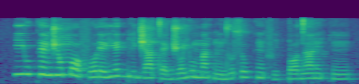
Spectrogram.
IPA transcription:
ju˦kɛ̃˦d͡ʒɔ̃˦ mɔ˦˨fo˨˦ ɾe˧ je˦ ɡ͡bi˦˨d͡ʒa˧tɛ˨d͡ʒo˨˦ ju˦˨mã˧ k͡pĩ˨du˨˦su˦ kĩ˧fi˨ k͡pɔ˨˦dã˦ɾĩ˦ kĩ˧

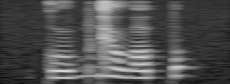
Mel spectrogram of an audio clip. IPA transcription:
kubɡʲuwɔp

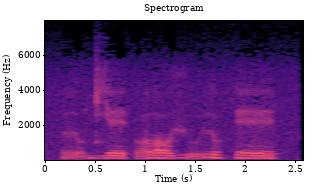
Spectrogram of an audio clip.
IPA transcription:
ro̰d͡ʑe ʔo̰lˠo ʒṵruke

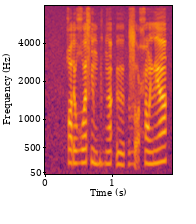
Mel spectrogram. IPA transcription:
qɔɾyʁʷa sĩbyɡãʔʏ | zɔ̰ħɔ̃ lʲã

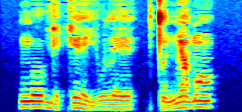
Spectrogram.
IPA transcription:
ŋoː˦ɡe˨ keː˦˨ju˧le˧ | tɔ̃˨ ɲã˦ɓɔ̃˦

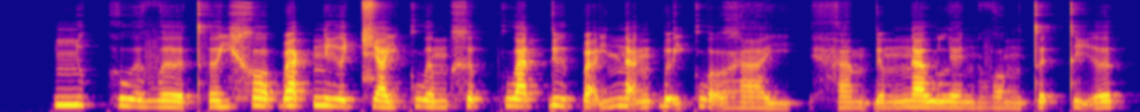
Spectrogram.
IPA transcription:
ɲu˦˥k̚hṳ˨˩ə̯vəː˧˩t̪ʰə˨˦j xɔ˧ɓa˦˥k̚ni˨˦ə̯ t͡ɕa˨˦jkwə˨˦mxə˦˥p̚ kwa˦˥t̚ɗɨ˧ɓa̰˧˥j na̰˧˥ŋɓə̰˧˥jkwɔ̰˧˨ ɣa̤˨˩j | ha̤˨˩mɗə˨˦m na˧wlɛ̤˨˩nvɔ̤˨˩ŋ t̪ə˦˥t̚t̪ḭ˧˥ə̯

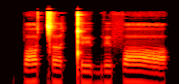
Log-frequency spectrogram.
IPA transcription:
pɔǀɤ ǃʉbʉ fɔ

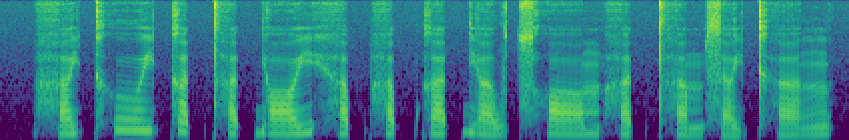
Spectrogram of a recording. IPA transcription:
hɐ˨˧jkʰuː˥j kɐ˥t̚t̪ʰɐ˨˥t̚jɔː˨˥j hɐ˨p̚hɐ˨p̚kɐ˨˥t̚ jɐ˨˥wt͡sʰɔː˧mhɐ˧t̚ t̪ʰɐ˨msɐ˨˩jkʰɐ˨˥ŋ

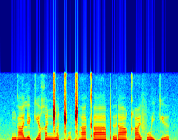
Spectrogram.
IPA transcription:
ŋɡaːlʲakʲɛχɛ ŋ͡ǁɐ ɡ͡ǁɔɡ͡ǁaː kʼaː pʼɘɾaː qʰe fojkʲɘ

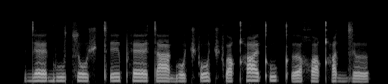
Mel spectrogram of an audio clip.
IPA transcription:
dɛː˨ɡuː˨t͡soː˨ʃ tʼe˨pʰɛː˨ taː˨ɡo˨t͡ʃʼo˦t͡ʃʼu˨ qʰɛː˦kʼu˦ kʼəː˨ χo˨qʰə˧dd͡zəː˨

